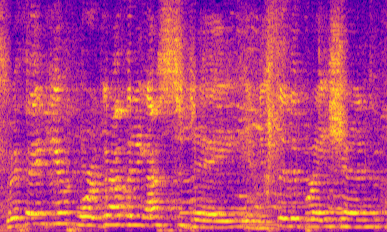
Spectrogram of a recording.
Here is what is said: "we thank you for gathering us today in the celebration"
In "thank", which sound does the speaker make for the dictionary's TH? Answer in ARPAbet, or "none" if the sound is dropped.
TH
